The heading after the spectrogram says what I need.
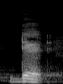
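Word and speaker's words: debt: है एग्जांपल देखते हैं डेट यहां पर देखो टी से पहले बी आया तो यहां पर भी साइलेंट रहेगा नेक्स्ट एग्जांपल देखते हैं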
